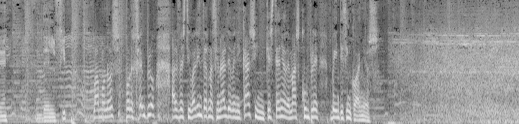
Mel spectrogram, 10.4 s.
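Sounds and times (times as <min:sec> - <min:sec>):
speech: 0:00.0 - 0:08.2
Falcon jet airplane passing: 0:07.8 - 0:10.3.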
